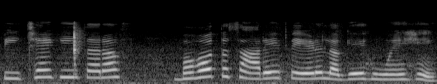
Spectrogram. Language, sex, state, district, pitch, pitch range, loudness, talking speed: Hindi, female, Madhya Pradesh, Dhar, 275 Hz, 250-330 Hz, -20 LUFS, 125 wpm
